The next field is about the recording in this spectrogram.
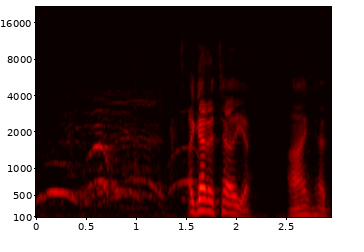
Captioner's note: attendees cheering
